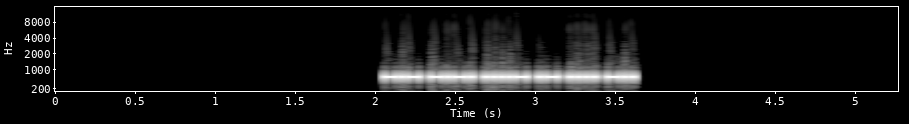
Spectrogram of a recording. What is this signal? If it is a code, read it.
Morse code, heard as a keyed tone, about 51 wpm, 700 Hz. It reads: KC4AHD
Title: USA Call Signs - 6 Characters - 50wpm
